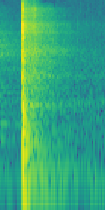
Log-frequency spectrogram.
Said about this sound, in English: slams down his gavel, and says, You have been forgiven.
